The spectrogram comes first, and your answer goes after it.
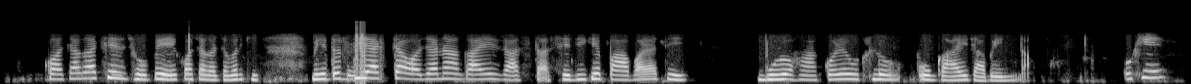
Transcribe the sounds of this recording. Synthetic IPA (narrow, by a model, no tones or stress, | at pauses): kɔt͡ɕaɡat͡ɕʰeɾd͡ʑʱopekɔt͡ɕaɡat͡ɕʰabaɾkibʱet̪od̪d̪ieɛk̚ʈaɔd͡ʑanaɡaeɾːast̪a̰ʃed̪ikepabaɾat̪ej | buɾoɦãkoɾeuʈʰlooɡaed͡ʑabenːa̰ | okʰe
